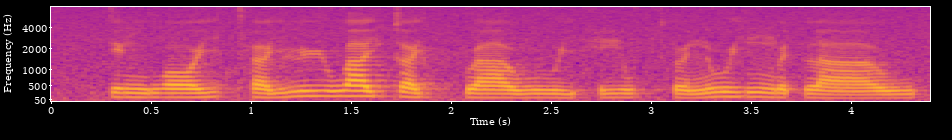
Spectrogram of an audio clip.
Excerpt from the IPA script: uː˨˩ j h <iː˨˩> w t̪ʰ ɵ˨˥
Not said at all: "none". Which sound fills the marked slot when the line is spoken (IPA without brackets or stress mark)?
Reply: iː˨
